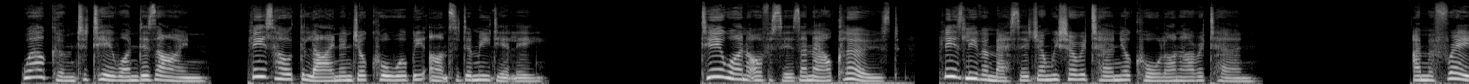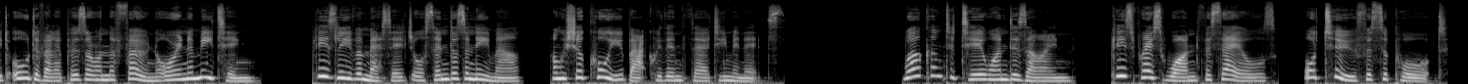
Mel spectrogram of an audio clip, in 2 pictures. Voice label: ivr; tieronedesign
